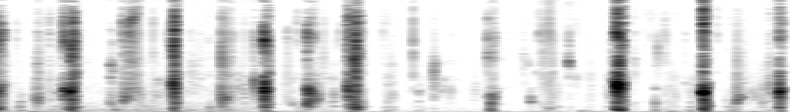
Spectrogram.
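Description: Chewing while eating egg: many quiet, crisp, wet mouth clicks and crunchy bites in an uneven rhythm, with no talking.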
